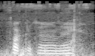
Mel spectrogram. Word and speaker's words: Whakatane: So any words that start with WH is pronounced F. So hence Whakatane.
